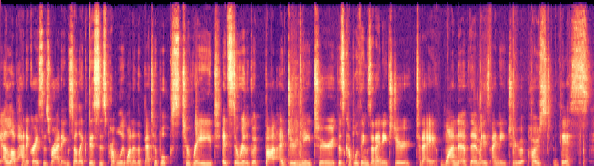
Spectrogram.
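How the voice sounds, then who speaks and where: A woman's voice: fairly low pitch, fairly bright tone. A woman with an Australian accent chatting casually in a vlog, rambling along with lots of "like". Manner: rambling, heavy use of "like". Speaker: book vlogger and host.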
